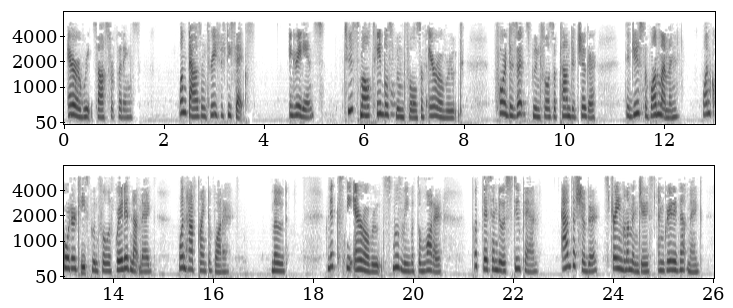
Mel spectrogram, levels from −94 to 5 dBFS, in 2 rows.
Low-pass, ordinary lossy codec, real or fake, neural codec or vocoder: 7.2 kHz; MP3, 24 kbps; fake; codec, 16 kHz, 1 kbps, X-Codec, HuBERT features, trained on general audio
